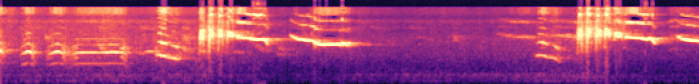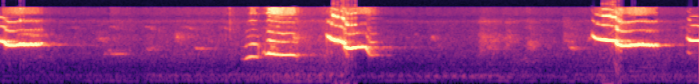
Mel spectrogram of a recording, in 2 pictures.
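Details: Oriental magpie-robin singing to trigger replies from other magpie-robins: a buzzy trilled opening, then loud downward-sweeping whistles in clusters roughly every two seconds, with a faint low hum beneath.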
